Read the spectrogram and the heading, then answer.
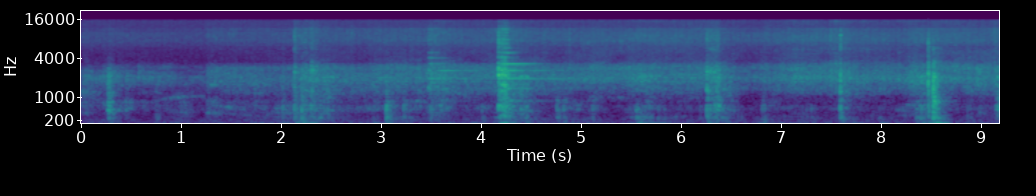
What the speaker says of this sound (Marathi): आता आपण हे आपले फळं कट केलेले याच्यामध्ये टाकून घेऊ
